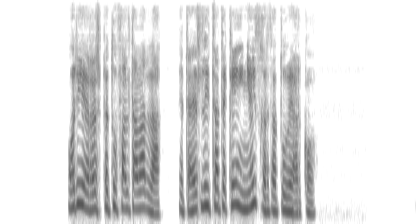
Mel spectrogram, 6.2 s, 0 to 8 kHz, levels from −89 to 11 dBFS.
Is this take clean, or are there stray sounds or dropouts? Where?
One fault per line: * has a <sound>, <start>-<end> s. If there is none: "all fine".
all fine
